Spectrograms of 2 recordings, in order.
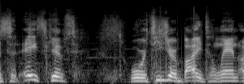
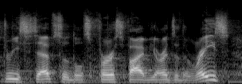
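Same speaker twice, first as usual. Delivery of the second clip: voiceover narration. Acted.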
